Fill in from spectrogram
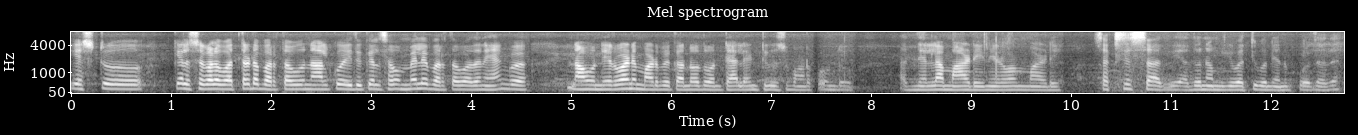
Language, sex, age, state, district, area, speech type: Kannada, female, 60+, Karnataka, Gadag, rural, spontaneous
